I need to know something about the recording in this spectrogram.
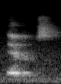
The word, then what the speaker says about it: Evers: We had President Biden in the state, and he was in Superior, Wisconsin with Senator Baldwin and Governor Evers, or Evers, as he likes to pronounce it.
